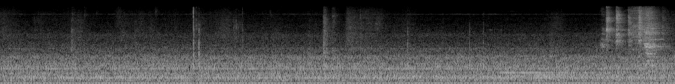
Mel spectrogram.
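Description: Diesel railcar running, heard from on board: a steady drone with a faint constant hum and a few sharp clicks, and a brief cluster of rattling clicks and hiss near the end.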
